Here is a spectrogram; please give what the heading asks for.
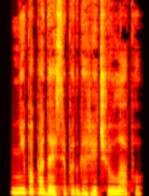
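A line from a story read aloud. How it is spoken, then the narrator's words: Sighing. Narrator (Russian): вздохнула Аня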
